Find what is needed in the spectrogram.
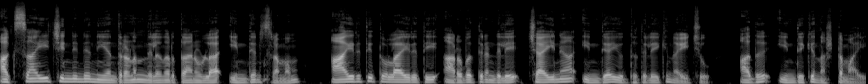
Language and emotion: Malayalam, neutral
